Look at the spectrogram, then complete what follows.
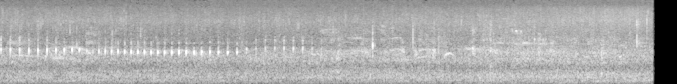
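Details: White stork, a summer visitor in Kruger National Park, gives a fast, dry, wooden rattle of bill-clapping for about three seconds. A steady rumble, probably a vehicle, fills the rest.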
